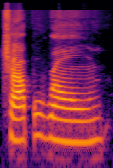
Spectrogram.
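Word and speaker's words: Chappell Roan: put it down because you got people like Chapel rone did I pronounce her name right yes you got people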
